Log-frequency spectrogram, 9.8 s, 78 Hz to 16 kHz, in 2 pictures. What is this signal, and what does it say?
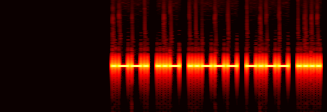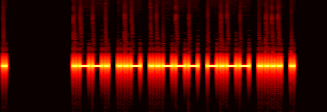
Morse code, heard as a keyed tone, about 25 wpm, 700 Hz. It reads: PU2YHE PU2YHE
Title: DXCC-100 Call Signs - 6 Characters - Repeated 2x - 25wpm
